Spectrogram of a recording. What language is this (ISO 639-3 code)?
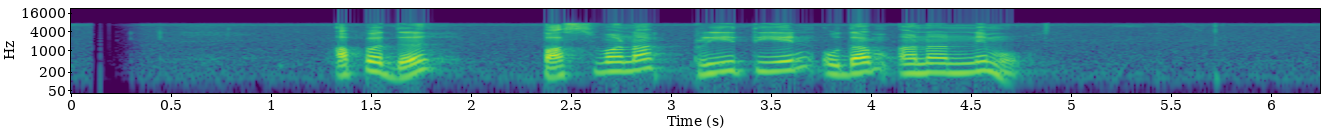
sin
